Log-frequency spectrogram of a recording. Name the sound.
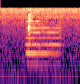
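clock chiming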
